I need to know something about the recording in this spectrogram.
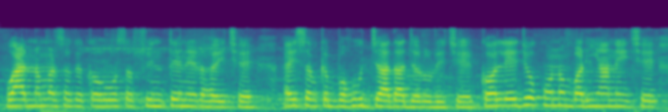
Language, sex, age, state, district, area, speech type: Maithili, female, 30-45, Bihar, Sitamarhi, urban, spontaneous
